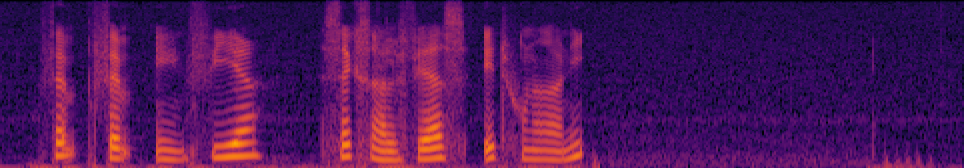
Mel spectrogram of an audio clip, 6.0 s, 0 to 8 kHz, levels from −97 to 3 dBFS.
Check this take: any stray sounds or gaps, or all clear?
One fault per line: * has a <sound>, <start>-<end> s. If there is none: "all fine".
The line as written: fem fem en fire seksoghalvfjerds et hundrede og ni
all fine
